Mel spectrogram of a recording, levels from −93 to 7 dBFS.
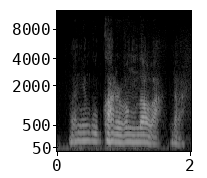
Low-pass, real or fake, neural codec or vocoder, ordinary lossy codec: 10.8 kHz; fake; codec, 16 kHz in and 24 kHz out, 0.4 kbps, LongCat-Audio-Codec, fine tuned four codebook decoder; none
